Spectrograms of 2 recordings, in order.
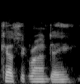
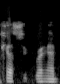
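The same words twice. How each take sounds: First: It is pronounced with Spanish-style vowels. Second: It is pronounced with English-style vowels. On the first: This is the less common local form. "Very few people here really call it Casa Grande" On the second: This is the common local form. "It's anglicized completely"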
